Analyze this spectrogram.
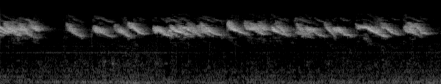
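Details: Sharp high twittering from a captive-bred oriental white-eye raised for national competition, a brief opening burst then a steady stream of fast chirped notes.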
